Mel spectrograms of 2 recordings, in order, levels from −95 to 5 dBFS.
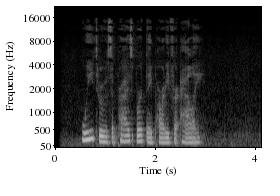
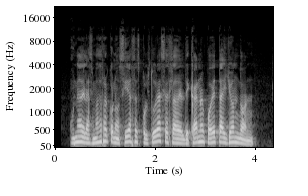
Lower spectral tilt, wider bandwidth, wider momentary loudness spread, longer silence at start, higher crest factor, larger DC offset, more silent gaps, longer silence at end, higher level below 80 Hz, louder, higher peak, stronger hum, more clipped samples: second, -7.5 dB/octave vs -9.5 dB/octave; first, 16 kHz vs 9.2 kHz; first, 9 LU vs 4 LU; first, 0.55 s vs 0.3 s; about the same, 16 dB vs 14 dB; neither; neither; first, 1.2 s vs 0.4 s; second, -64 dBFS vs -42 dBFS; second, -32 LUFS vs -17 LUFS; second, -18 dBFS vs -2 dBFS; neither; neither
